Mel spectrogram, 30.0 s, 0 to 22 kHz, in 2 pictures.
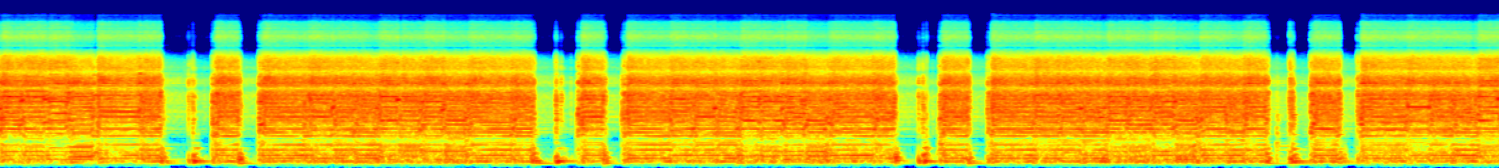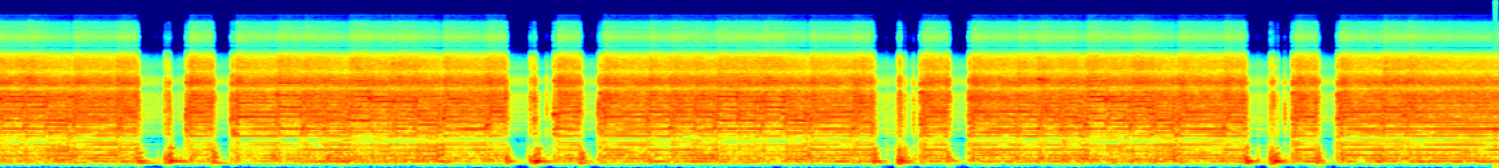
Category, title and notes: Music > Solo instrument
Guitar riff at 130 bpm
Raw, powerful guitar riffs! These are the true sound of a rocker, not machines. Crafted with a real Fender guitar and AmpliTube 5, you're getting genuine, unadulterated guitar energy. Request anything, available to tour or record anywhere!
guitar, heavy, rock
